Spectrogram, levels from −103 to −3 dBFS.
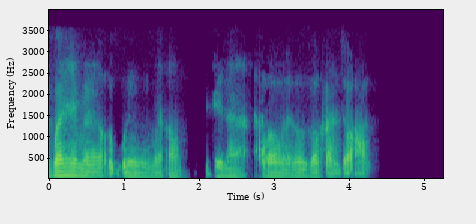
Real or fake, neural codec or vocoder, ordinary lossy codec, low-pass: fake; codec, 32 kHz, 1.9 kbps, SNAC; AAC, 24 kbps; 3.6 kHz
